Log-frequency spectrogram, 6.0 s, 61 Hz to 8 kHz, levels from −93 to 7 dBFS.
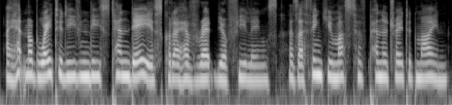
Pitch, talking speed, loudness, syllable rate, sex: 210 Hz, 220 wpm, -17 LUFS, 5.1 syllables/s, female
